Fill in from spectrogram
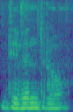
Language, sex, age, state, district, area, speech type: Bengali, male, 45-60, West Bengal, Howrah, urban, spontaneous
